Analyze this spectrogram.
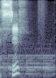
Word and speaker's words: Civ: Ah, Civ? Like civilization.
